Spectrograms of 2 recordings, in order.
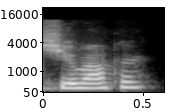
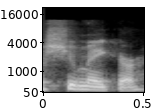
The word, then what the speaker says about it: Shoemaker: Schumacher? Yes, ma'am. Am I pronouncing it right? Is it Schumacher or Shoemaker? Shoemaker.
